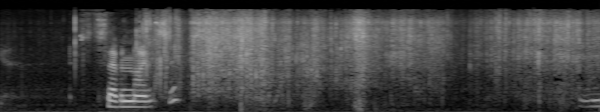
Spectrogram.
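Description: Small plastic zip bags of diamond-painting drills crinkling as they are handled and shuffled, starting about two seconds in, with a few faint clicks. A short spoken word comes just before.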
